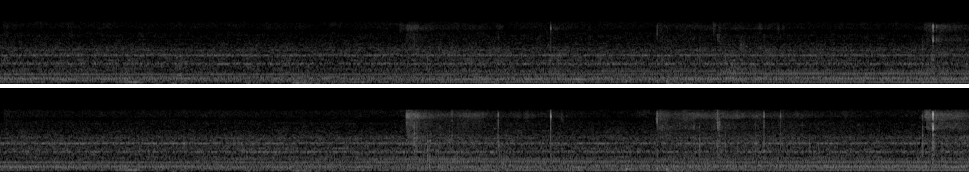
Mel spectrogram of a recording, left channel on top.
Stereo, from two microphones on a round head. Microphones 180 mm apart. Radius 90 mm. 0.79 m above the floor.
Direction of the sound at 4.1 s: 45° right (ahead or behind).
